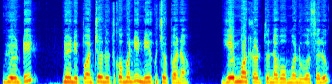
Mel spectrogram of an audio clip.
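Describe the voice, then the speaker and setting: Brief: stern father-in-law, put on by a woman, low and flat, scolding, storybook. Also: fast talker, no room sound, clean studio sound, close to an everyday voice. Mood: indignant. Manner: indignant, scolding.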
